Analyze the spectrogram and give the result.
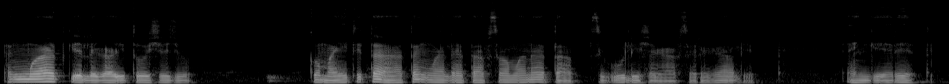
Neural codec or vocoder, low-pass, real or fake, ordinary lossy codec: vocoder, 44.1 kHz, 128 mel bands every 256 samples, BigVGAN v2; none; fake; none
